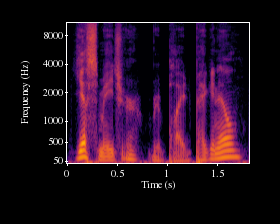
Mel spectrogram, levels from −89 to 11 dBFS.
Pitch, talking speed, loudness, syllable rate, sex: 105 Hz, 130 wpm, -22 LUFS, 5.3 syllables/s, male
